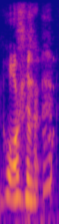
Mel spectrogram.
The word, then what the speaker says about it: Horan: I've read for all sorts of celebs, even Zayn Malik and Niall Horan. Is that how you say his name? – Horan. Actually.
